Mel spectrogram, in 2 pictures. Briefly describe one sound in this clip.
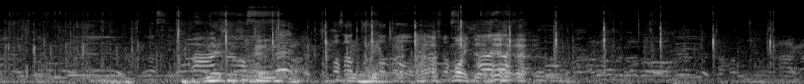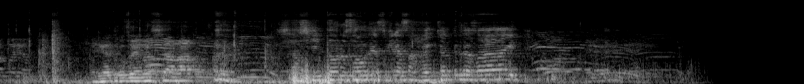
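A young man talks into a microphone over loudspeakers, with animation.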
